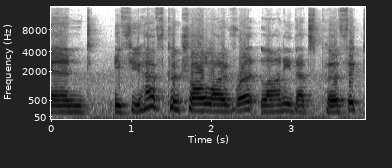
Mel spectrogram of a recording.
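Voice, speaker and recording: Speaking with a non-native accent, a woman uses a pitch in the middle of her range. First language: not English. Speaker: palm reader. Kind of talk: live stream Q&A. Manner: casual, hesitant with fillers.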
